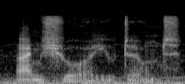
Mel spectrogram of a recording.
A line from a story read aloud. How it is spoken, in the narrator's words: Thrawn said, his voice deadly quiet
